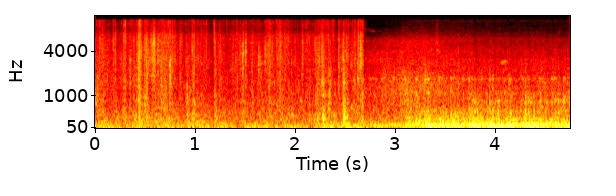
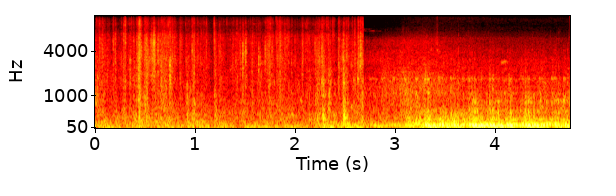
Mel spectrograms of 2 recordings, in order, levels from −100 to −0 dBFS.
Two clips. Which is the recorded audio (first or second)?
second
